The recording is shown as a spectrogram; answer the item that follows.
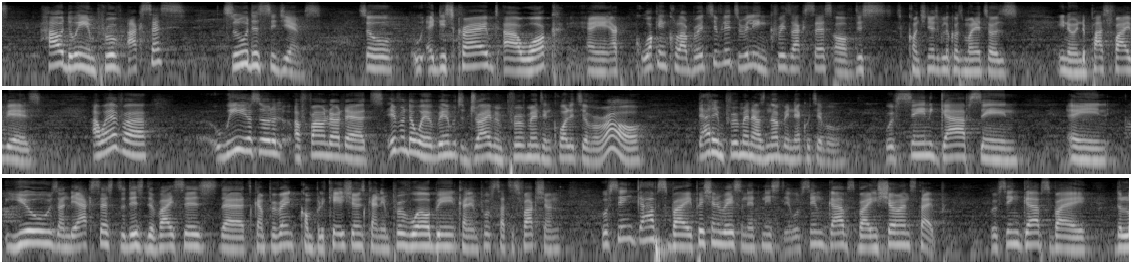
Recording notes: We're recording live interviews this week from NCQA’s first annual Health Innovation Summit , hosted this year at the Marriott Marquis hotel in Washington, DC. We're recording live interviews this week from NCQA’s first annual Health Innovation Summit , hosted this year at the Marriott Marquis hotel in Washington, DC.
